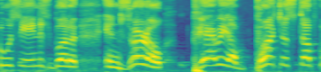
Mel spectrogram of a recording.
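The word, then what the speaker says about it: Zurdo: I've been saying his name wrong. It's not Zerudo though I like the way it sounds. Zero.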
